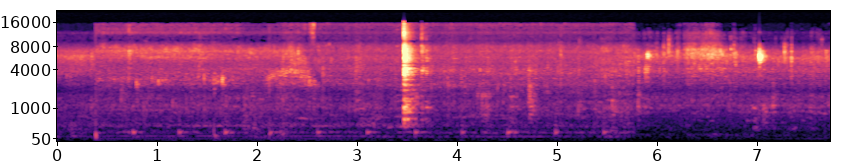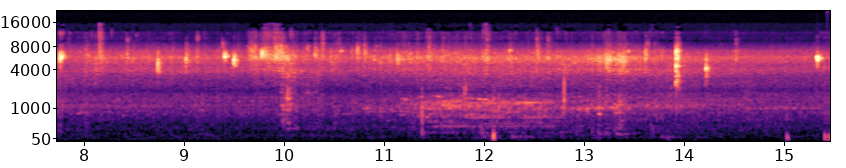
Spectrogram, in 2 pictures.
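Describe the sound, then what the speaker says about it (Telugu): Food frying in hot oil until golden brown, a soft continuous sizzle and bubbling with scattered pops and stirring clinks, quiet and close throughout. "మంచిగా కాలినాయిగా, గోల్డెన్ బ్రౌన్ లాగా కాలని అన్నీ పక్కకు పెట్టుకోవాలన్నమాట"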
